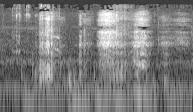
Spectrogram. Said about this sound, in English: Do you want me to crunch again? a small crunch. Yeah, I could go yeah. for okay, crunch.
